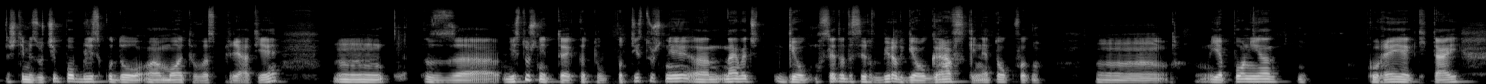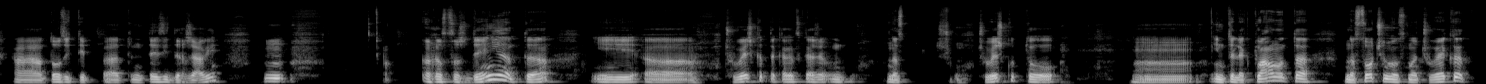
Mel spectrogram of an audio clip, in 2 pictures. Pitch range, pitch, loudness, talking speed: 105-125 Hz, 115 Hz, -22 LUFS, 100 wpm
